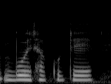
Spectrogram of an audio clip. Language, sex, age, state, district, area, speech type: Assamese, female, 18-30, Assam, Sivasagar, rural, spontaneous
